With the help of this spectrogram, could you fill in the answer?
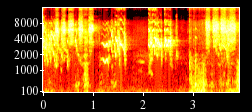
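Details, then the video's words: Budgies of a breeding pair chirping in short, bright, high twitters separated by two brief gaps, with a faint low rustle under the last burst. "Cute Colourful Budgies Chirping Sounds"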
